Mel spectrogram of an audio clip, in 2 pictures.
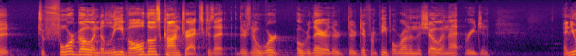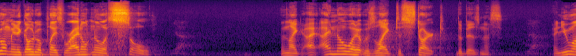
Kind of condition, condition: setting, large echoing room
